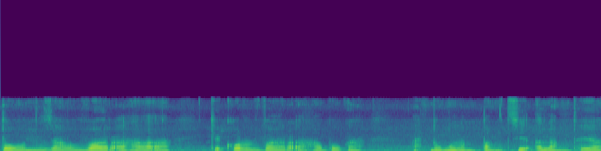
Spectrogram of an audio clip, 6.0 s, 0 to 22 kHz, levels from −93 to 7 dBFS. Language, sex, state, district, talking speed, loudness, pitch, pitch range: Mizo, male, Mizoram, Aizawl, 180 wpm, -20 LUFS, 100 Hz, 95-105 Hz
